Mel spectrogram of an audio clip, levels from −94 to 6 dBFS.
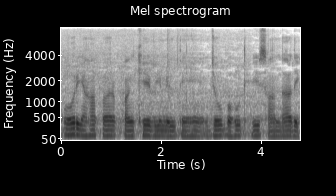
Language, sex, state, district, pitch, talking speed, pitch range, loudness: Hindi, male, Madhya Pradesh, Dhar, 100 Hz, 150 wpm, 95-105 Hz, -18 LUFS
